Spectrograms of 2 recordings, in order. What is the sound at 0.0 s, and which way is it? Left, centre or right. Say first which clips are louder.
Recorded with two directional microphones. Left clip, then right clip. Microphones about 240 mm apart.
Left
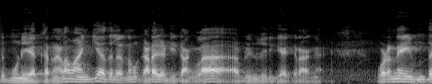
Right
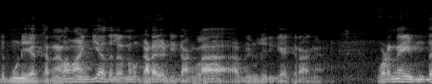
Speech: left 5 dB; centre.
